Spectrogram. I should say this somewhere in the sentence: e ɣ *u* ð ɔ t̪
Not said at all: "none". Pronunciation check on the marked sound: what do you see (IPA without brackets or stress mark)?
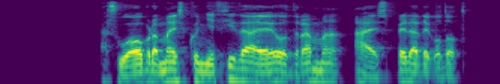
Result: o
